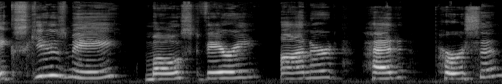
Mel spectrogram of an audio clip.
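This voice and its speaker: A put-on character voice at a very slow pace. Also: woman, high pitch for a woman. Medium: read story. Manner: earnest, overly formal.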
